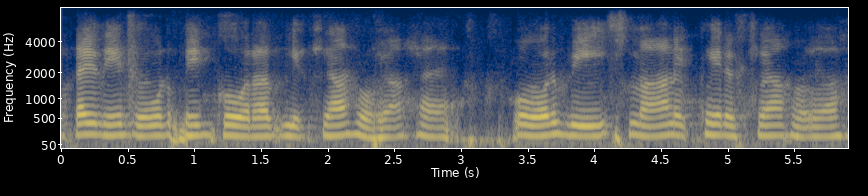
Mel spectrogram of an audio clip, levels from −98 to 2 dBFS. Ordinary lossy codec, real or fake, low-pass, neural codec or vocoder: Opus, 16 kbps; fake; 7.2 kHz; codec, 16 kHz, 1 kbps, FunCodec, trained on Chinese and English, 50 frames a second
